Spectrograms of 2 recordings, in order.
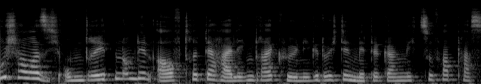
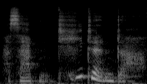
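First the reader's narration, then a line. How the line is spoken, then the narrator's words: Whispered. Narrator (German): flüsterte Alice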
